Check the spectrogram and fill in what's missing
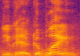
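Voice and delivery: slow, put-on mimicry of naysayers; mock know-it-all newbie voice; mocking new players. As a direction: imitate the new players in a drawn-out voice. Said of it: "all the new players be like".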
